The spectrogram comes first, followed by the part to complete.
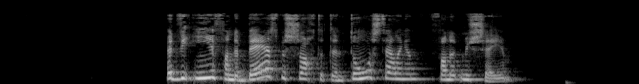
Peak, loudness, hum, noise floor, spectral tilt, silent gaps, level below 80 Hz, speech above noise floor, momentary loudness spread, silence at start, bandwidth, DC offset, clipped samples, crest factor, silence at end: -6 dBFS; -21 LUFS; none; -86 dBFS; -3 dB/octave; none; -66 dBFS; 64 dB; 12 LU; 1.65 s; 11.5 kHz; under 0.1%; under 0.1%; 18 dB; 1.3 s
